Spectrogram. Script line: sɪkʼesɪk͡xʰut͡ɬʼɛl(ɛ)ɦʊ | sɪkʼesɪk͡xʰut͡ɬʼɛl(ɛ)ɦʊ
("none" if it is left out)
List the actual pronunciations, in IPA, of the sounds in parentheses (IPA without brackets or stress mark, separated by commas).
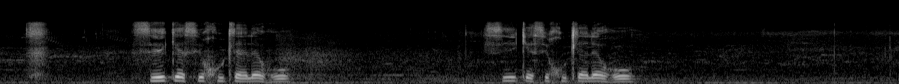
ɛ, ɛ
